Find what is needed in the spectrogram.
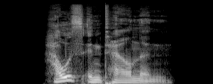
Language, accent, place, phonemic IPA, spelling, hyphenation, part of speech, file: German, Germany, Berlin, /ˈhaʊ̯sʔɪnˌtɛʁnən/, hausinternen, haus‧in‧ter‧nen, adjective, De-hausinternen.ogg
- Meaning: inflection of hausintern: 1. strong genitive masculine/neuter singular 2. weak/mixed genitive/dative all-gender singular 3. strong/weak/mixed accusative masculine singular 4. strong dative plural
